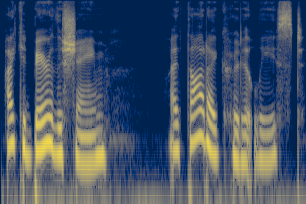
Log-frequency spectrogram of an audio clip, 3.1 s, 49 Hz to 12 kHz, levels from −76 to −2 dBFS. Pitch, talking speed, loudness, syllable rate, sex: 195 Hz, 195 wpm, -18 LUFS, 5.1 syllables/s, female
